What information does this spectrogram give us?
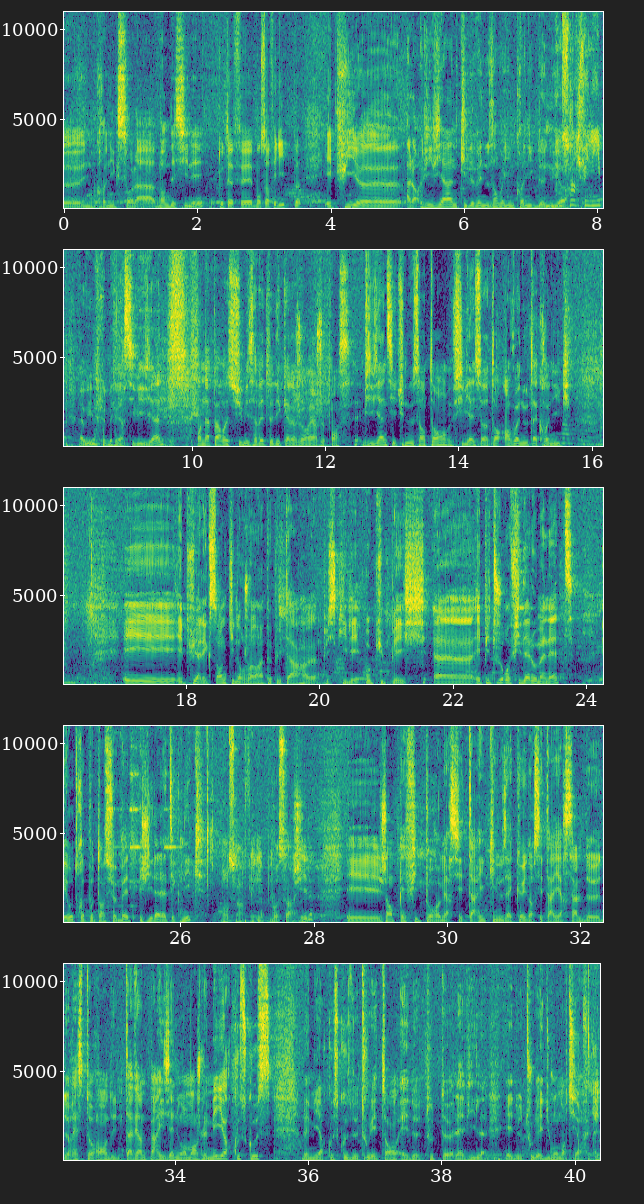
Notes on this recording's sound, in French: en direct et en live de notre studio éphémère planté dans l'arrière salle du Founti Agadir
